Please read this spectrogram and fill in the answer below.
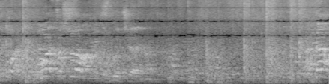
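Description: Indistinct ringside voices calling out during an amateur kickboxing bout, with a few sharp thuds of blows landing in the second half.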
